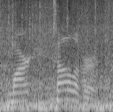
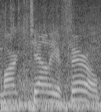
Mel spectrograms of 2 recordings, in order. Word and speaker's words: Taliaferro: me say Mark Toliver normally I've been saying Mark Talia Farrell but Chance encounter yeah I ran into him yesterday and I kind of remember when we first started watching him race years ago that he said his name was pronounced Oliver so I went and checked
